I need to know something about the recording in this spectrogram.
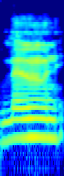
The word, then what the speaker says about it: MXN: that we'll focus on here today is called moon it's spelled actually MXN and incidentally we only have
